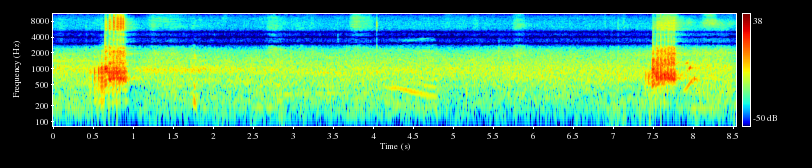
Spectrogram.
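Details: Captive bird at Edinburgh Zoo, aggressive and noisy with a shattered beak, utters two short grating screeches about seven seconds apart, separated by quiet hum and a few soft ticks.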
